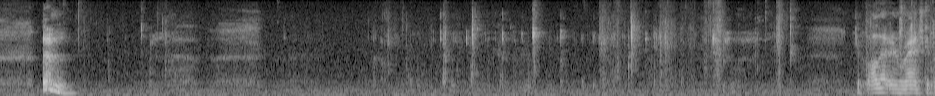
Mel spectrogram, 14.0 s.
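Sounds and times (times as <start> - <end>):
open-mouthed chewing: 5.5 - 12.0.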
